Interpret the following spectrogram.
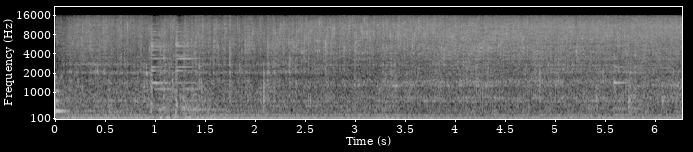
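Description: Drained, soaked basmati rice sizzling steadily in hot ghee with whole spices in a heavy pan, starting as the rice goes in. A few light knocks about a second in.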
